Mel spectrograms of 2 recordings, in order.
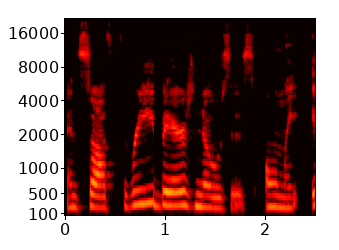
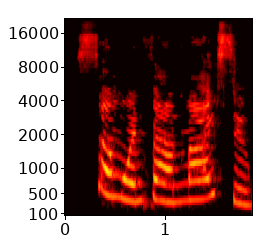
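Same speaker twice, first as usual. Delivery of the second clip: high, squeaky sputter, raised volume; 7 semitones higher, 5 dB louder than usual. Reading the three bears story aloud, Baby Bear finds her soup gone, high squeaky voice. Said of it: "sputtered Baby Bear in her high squeaky voice".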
